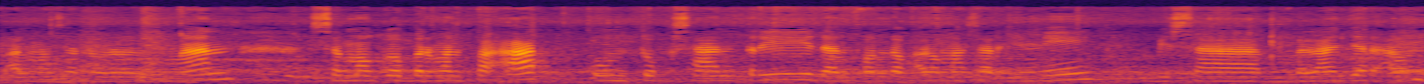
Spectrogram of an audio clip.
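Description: A middle-aged woman speaks calmly and steadily, close to a microphone.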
